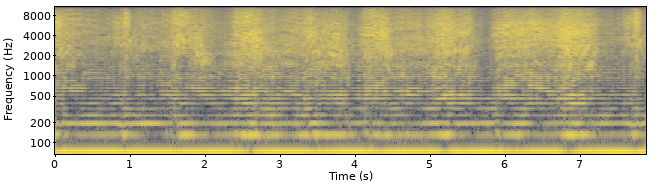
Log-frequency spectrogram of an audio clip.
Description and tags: ABRSV RCS 013
Driven reece bass, recorded in C, cycled (with loop points)
harsh, driven, bass, reece, heavy, drum-n-bass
